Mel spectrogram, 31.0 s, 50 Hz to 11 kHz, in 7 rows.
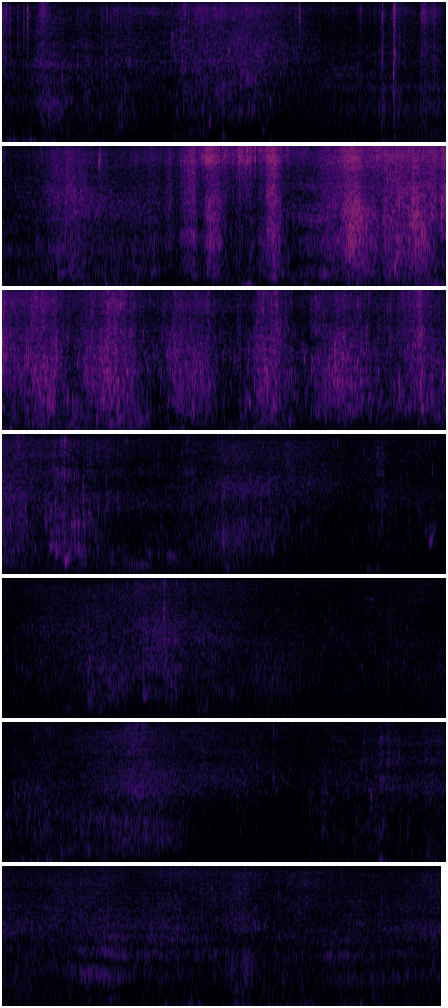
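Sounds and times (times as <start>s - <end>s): calm sea waves washing on shore: 0.0s - 16.7s, 17.9s - 31.0s.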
